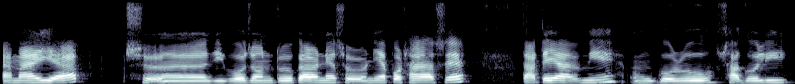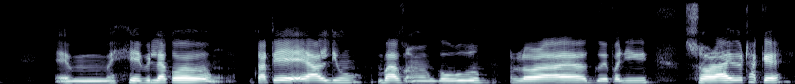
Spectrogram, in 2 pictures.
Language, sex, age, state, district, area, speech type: Assamese, female, 60+, Assam, Dhemaji, rural, spontaneous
